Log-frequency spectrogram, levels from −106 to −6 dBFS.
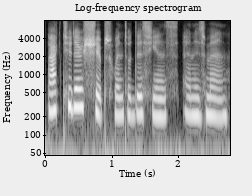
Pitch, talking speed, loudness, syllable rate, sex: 225 Hz, 195 wpm, -18 LUFS, 4.1 syllables/s, female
